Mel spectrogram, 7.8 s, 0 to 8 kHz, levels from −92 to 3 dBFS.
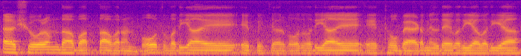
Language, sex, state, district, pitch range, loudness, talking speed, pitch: Punjabi, male, Punjab, Kapurthala, 105-110 Hz, -16 LUFS, 130 wpm, 105 Hz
